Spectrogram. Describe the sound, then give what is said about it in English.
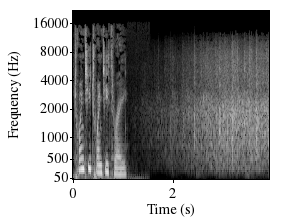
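Audience applause for panelists walking on stage at a live talk at the Sydney Opera House. A voice speaks briefly first, then after a short pause the clapping swells gradually into full, steady applause from a large crowd. “Hello, look, we got an applause just for walking on.”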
